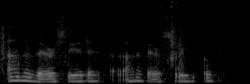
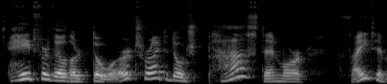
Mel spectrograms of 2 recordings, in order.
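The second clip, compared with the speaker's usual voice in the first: louder, urgent action reading; dramatic narration; 2 semitones higher, 7 dB louder than usual. Acted. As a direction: build the vampire's attack to a peak. Reads attack scene aloud.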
